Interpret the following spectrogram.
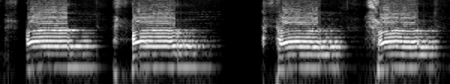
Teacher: কণ্ঠনালীর মধ্যভাগ থেকে বেসিক্যালি উচ্চারণটা নিয়ে আসার চেষ্টা করতে হবে কঠিন করে শক্ত করে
